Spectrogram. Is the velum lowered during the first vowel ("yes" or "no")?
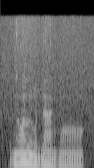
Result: yes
